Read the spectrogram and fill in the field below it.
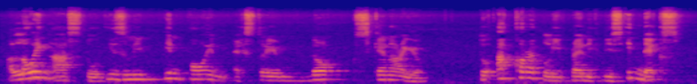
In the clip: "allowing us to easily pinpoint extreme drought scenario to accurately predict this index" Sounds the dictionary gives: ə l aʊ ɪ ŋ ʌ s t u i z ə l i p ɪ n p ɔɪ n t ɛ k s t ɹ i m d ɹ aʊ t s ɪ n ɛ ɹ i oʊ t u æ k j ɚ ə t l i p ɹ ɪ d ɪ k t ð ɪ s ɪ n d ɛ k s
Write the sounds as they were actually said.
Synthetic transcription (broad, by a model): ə l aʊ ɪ ŋ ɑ s t u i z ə l i p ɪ n p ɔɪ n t ɛ k s t ɹ i m d ɔ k s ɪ n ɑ ɹ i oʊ t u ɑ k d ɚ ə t l i p ɹ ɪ d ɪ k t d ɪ s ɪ n d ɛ k s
